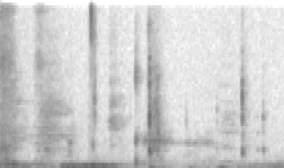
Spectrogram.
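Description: A few sharp, irregular key presses on a computer keyboard while undoing code changes in a version-control tool; the short clicks come in quick, uneven bursts at a moderate level.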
